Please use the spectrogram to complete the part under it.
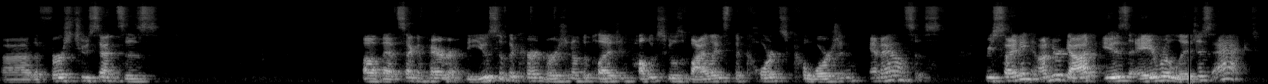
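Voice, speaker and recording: A man teaching a high school class, dictating word by word with punctuation spelled out and repeating his instructions. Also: normal speed. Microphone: distant webcam microphone. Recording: echoey classroom, distant webcam microphone.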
